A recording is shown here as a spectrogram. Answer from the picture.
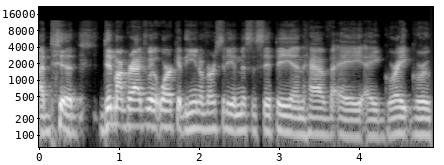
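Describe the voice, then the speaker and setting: Someone with a Southern US accent speaks at a moderate pace against a quiet background. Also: man. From US South, southern Alabama. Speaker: history professor. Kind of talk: online panel discussion.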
